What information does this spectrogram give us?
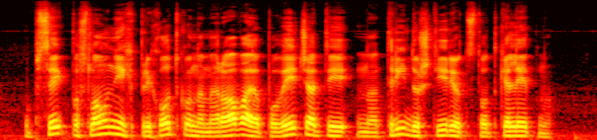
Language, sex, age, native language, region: Slovenian, male, 18-29, Slovenian, Drava region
